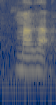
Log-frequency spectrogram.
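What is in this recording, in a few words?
"maga", Teotitlán del Valle Zapotec; mucus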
